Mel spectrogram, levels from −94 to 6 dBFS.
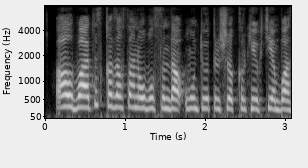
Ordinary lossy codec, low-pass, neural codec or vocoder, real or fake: none; none; codec, 16 kHz, 2 kbps, X-Codec, WavLM features, trained on Multilingual LibriSpeech; fake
